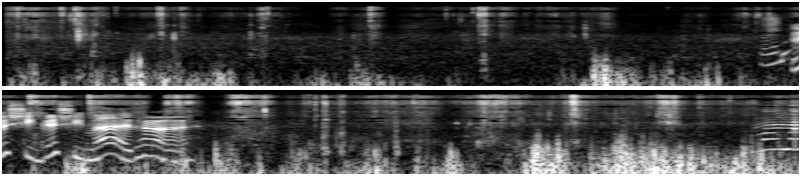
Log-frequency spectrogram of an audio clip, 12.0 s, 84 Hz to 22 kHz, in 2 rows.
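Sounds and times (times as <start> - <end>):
boots squelching in wet mud: 0.1 - 11.9.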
